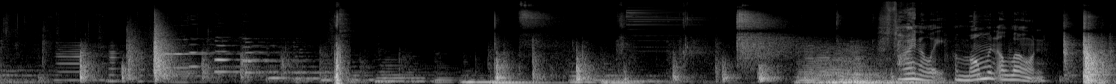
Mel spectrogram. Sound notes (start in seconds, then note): 3.3 books thud; 8.2 dramatic music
